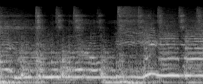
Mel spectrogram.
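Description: A woman singing a Punjabi song live into a microphone, holding a long wavering note, over electronic keyboard accompaniment with a regular low beat.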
